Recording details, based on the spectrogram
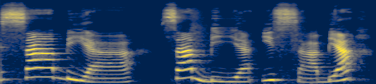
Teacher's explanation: sabiá sabia e sabe a não são a mesma coisa mas a gente só consegue diferenciar pela intensidade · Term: sílaba tônica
